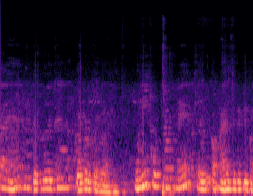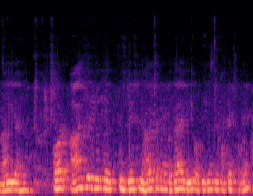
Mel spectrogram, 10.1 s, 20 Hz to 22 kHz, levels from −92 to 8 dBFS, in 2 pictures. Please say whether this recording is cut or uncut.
uncut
